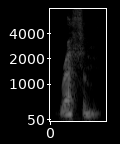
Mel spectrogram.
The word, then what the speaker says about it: Rephan: Rephan.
